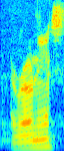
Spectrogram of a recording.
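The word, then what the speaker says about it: Heironeous: Hyroneius. Hyroneius. That's how you pronounce it.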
